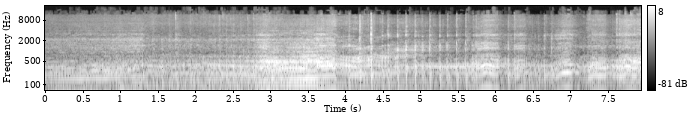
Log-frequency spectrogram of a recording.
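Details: TC125 two-stroke dirt bike after a carb clean and a new fuel line with filter, on a cold day: crisp note through light throttle blips, picking up cleanly and settling back with no bogging or stutter; runs healthy.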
